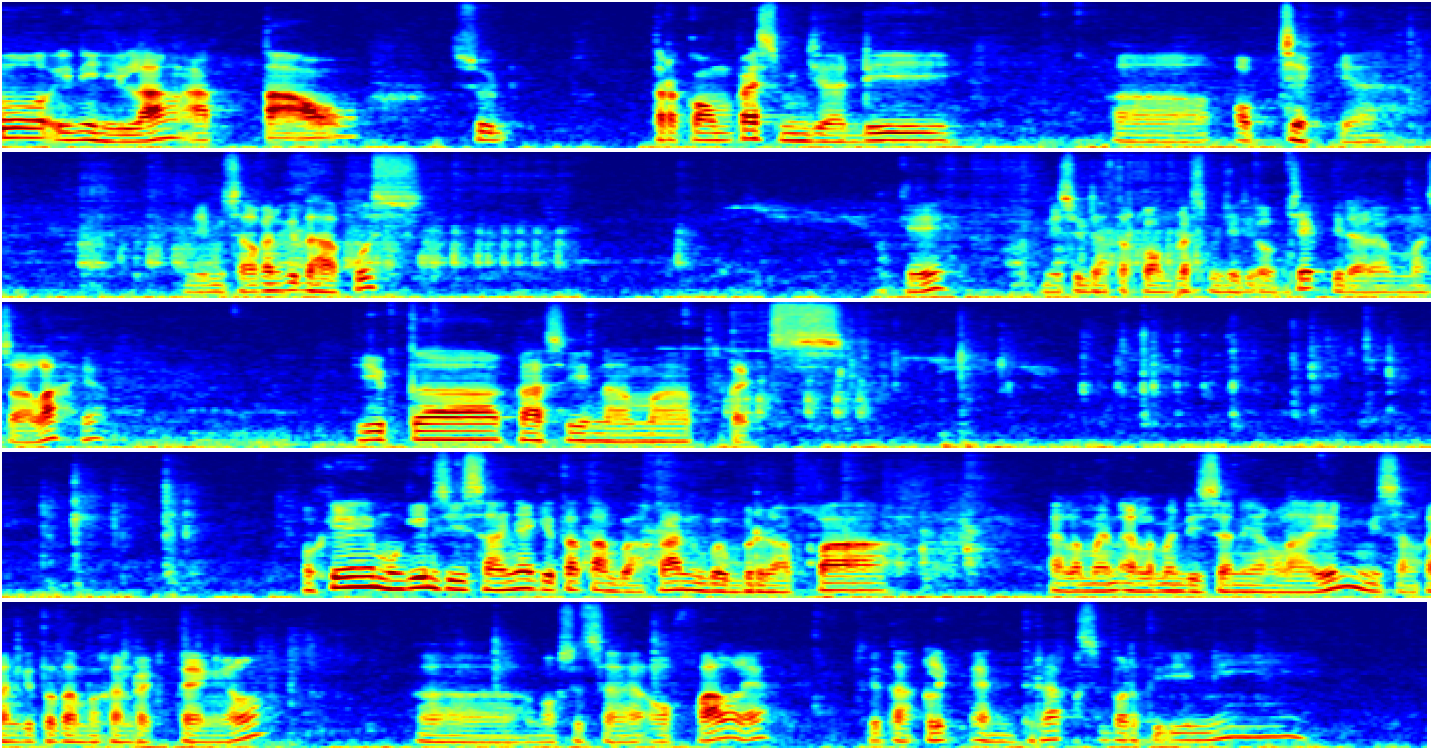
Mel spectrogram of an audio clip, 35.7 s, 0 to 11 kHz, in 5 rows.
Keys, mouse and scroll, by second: 5.2 click, 9.1 Delete, 13.4 click, 16.1 click, 17.2 click, 18.1-22.3 typing, 20.5 Caps_Lock, 23.7 click, 27.6 click, 29.2 r, 29.5 e, 30.2 ctrl+scroll up 2, 31.6 ctrl+scroll up 2, 32.6-35.7 ctrl+drag.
